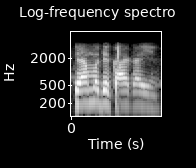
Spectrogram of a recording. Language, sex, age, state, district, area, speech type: Marathi, male, 18-30, Maharashtra, Jalna, urban, conversation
